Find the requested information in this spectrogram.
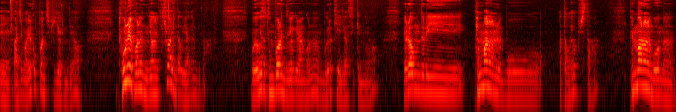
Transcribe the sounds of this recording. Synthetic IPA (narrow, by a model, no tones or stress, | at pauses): ne̞mad͡ʑimaɡiɭɡok̚p͈ʌnt͡ɕʰi̥piɡjʌɾinde̞jo | tonɯɭpʌnɯnːɯŋɲʌɡɯɭkʰiwʌaindaɡoijaɡiɦamɲida | mwʌjʌɡisʰʌtonbʌnɯnːɯŋɲʌɡiɾanɯnɡʌnɯnmwʌiɾʌkʰeje̞ɡiɦaɭs͈uik͈e̞nːe̞jo | jʌɾʌbundɯɾi | pe̞ŋmanʌnɯɭmo | at͈aɡoɦeop̚ɕ͈i̥d̥a̰ | pe̞ŋmanʌnɯɭmoɯmjʌnɯn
